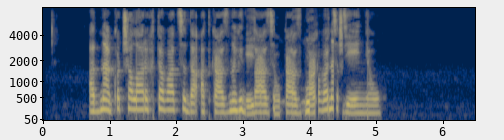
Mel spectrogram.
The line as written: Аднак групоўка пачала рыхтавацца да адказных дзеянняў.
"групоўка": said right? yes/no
no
